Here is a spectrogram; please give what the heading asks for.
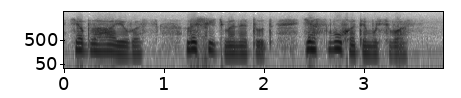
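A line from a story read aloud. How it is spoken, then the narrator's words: Defeated whisper. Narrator (Ukrainian): переможена, простягаючи до нього руки, прошепотіла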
